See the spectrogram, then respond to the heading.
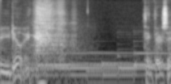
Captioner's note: laughs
